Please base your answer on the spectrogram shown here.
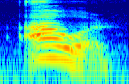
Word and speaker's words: hour: Here also hour, notice this word hour, HOUR, এখানে H এর উচ্চারণ হর মতো না হয়ে অর মতো হচ্ছে, যার কারণে এখানেও আওয়ারের পূর্বে অলওয়েজ অ্যান বসবে।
